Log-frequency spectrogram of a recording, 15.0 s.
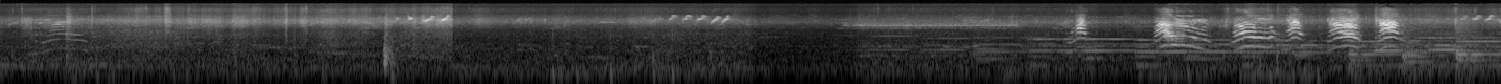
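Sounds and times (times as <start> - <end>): steady outdoor hiss: 0.0 - 15.0
small birds chirping: 3.4 - 7.6, 11.6 - 15.0
soft music with held notes: 9.3 - 15.0.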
